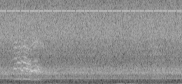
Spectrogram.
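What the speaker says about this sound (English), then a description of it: "my cat wants to say hi." A very large pet cat meows in a short, rising-falling call early on, fairly close and clear over a steady background hum, followed by quieter rustling.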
